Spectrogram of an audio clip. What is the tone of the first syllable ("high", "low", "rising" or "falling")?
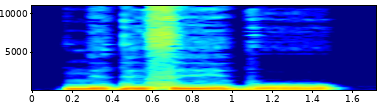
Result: low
